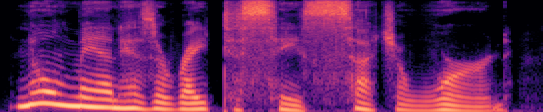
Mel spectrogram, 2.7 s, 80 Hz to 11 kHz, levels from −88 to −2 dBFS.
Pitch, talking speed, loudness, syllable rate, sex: 190 Hz, 220 wpm, -17 LUFS, 4.1 syllables/s, female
